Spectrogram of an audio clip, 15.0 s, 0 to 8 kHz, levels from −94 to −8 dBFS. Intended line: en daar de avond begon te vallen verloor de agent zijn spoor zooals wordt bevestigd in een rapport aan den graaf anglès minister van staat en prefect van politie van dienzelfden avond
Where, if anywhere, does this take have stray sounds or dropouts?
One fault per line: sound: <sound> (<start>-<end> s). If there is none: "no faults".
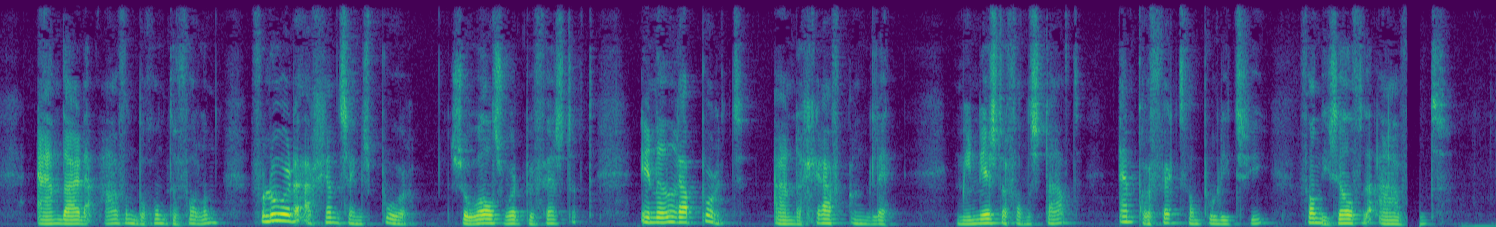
sound: dropout (14.1-14.2 s)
